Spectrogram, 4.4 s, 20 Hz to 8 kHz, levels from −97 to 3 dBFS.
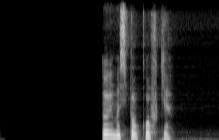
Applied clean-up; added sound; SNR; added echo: neural mask model DeepFilterNet 3.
